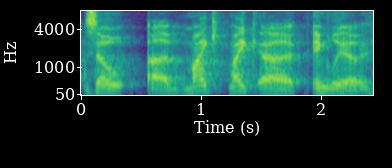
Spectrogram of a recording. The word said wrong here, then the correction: Inglima: has said, Inglima. I'm really bad at pronouncing names tonight. But anyway. – Inglima. That's the other Superfly guy.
